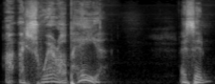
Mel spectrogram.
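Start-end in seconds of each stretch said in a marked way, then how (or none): 0.1-1.3 secretive whisper; hushed, urgent whispering; whispered promise. Retold or imitated. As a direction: whisper it so the guards can't hear.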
